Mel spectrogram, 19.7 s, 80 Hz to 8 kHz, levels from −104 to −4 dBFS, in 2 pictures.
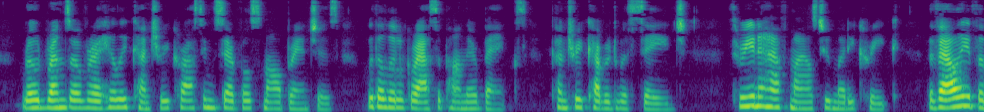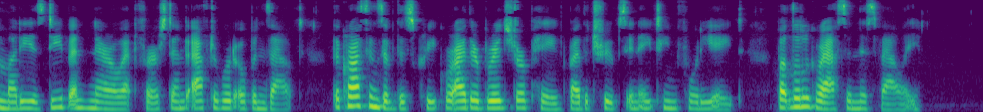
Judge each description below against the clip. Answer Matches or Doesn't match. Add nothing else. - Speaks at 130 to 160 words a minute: Doesn't match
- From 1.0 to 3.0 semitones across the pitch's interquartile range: Matches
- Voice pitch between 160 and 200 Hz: Matches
